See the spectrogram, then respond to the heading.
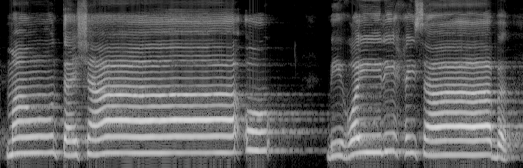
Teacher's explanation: ب ہلا کے پڑھنا ہے تھرتھراٹ سے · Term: قلقلہ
